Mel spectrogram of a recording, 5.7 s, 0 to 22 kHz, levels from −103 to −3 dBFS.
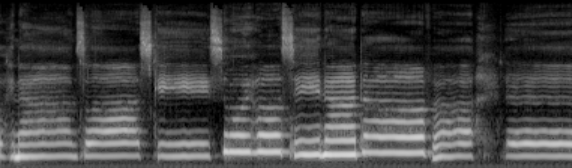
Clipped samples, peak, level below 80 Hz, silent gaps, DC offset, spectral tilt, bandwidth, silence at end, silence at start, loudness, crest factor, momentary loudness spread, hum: under 0.1%; -14 dBFS; -74 dBFS; none; under 0.1%; -2.5 dB/octave; 17 kHz; 0 s; 0 s; -29 LUFS; 14 dB; 12 LU; 50 Hz at -75 dBFS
